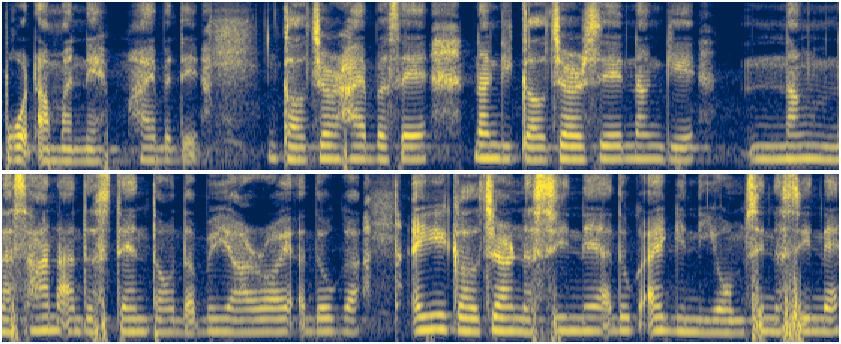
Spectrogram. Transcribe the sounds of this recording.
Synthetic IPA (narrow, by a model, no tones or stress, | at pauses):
potɐ̰mɐnehajbɐdi | kɐlt͡ʃɐɾɦajbɐsenaŋɡikɐlt͡ʃɐɾsenaŋɡi | naŋnɐsanɐɐndɐɾsten̚tawdɐbɐjaɾojɐ̰duɡɐɐjɡikɐlt͡ʃɐɾnɐsineɐduɡɐ̰ʔɐjɡinijomsinɐsine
